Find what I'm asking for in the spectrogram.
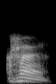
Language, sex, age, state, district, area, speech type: Bengali, male, 18-30, West Bengal, Howrah, urban, conversation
